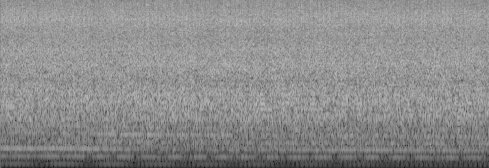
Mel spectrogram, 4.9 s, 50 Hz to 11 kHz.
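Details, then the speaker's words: Husqvarna YTH2448 with 24 hp Briggs V-twin, new plugs: loud, rough, lumpy beat with pop-pop sputtering, one cylinder weak or dead; misfire traced to that cylinder, head gasket and valve lash being checked. "as you can hear it's full throttle with the deck engaged it stops to pop and actually seems around alright but okay it's got new plugs"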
